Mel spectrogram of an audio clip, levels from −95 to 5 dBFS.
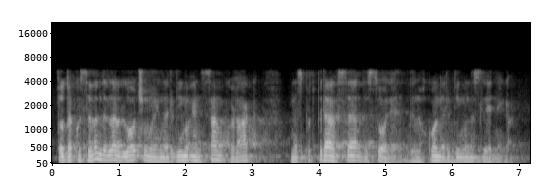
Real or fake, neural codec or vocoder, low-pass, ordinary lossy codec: fake; codec, 16 kHz, 4 kbps, FreqCodec, smaller model; 5.4 kHz; none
